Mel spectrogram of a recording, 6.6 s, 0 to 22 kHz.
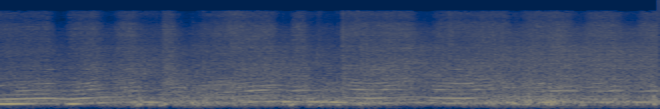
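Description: BMW E36 Compact's engine revving up and down repeatedly, heard from inside the cabin, while the car is driven on ice.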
